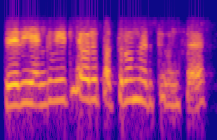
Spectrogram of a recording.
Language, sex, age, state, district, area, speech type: Tamil, female, 60+, Tamil Nadu, Nilgiris, rural, conversation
